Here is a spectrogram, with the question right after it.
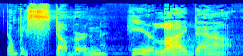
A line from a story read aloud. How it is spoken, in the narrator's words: crossly said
